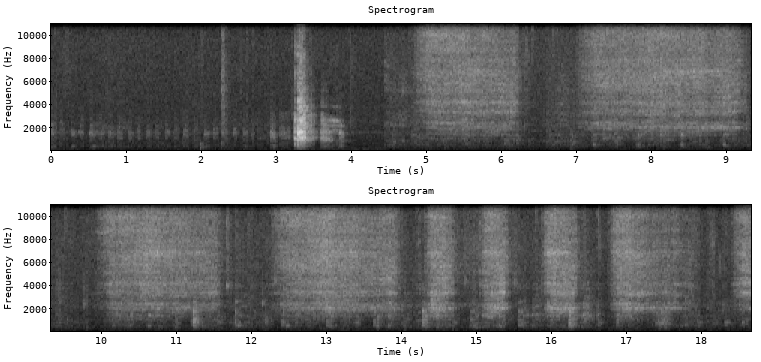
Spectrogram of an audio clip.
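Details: A Siberian Husky being groomed at home during its coat shedding pants in rhythmic breathy bursts of about a second each, after a sharp knock and handling noises early on.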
